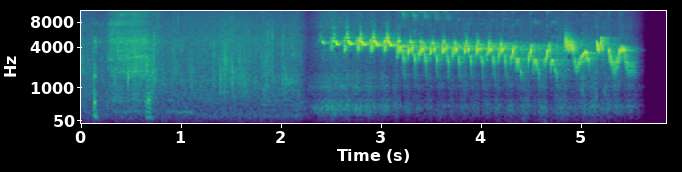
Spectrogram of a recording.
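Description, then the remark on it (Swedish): A common chaffinch sings on a Sunday morning, a bright, rapid song of repeated high notes that accelerates into a descending flourish, clear, preceded by a couple of seconds of rustling noise. “Ja, och bofinken och dess sång var en av fåglarna som”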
